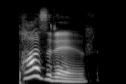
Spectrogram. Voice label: "positive", English; 3000 words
